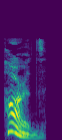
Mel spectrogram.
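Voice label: "hards", British English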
